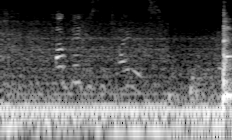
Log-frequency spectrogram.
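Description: A steady low motor hum, with faint voices in the background.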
